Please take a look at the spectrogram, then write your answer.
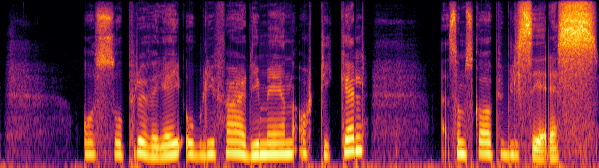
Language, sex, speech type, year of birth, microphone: Norwegian, female, spontaneous, 1971, Sennheiser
